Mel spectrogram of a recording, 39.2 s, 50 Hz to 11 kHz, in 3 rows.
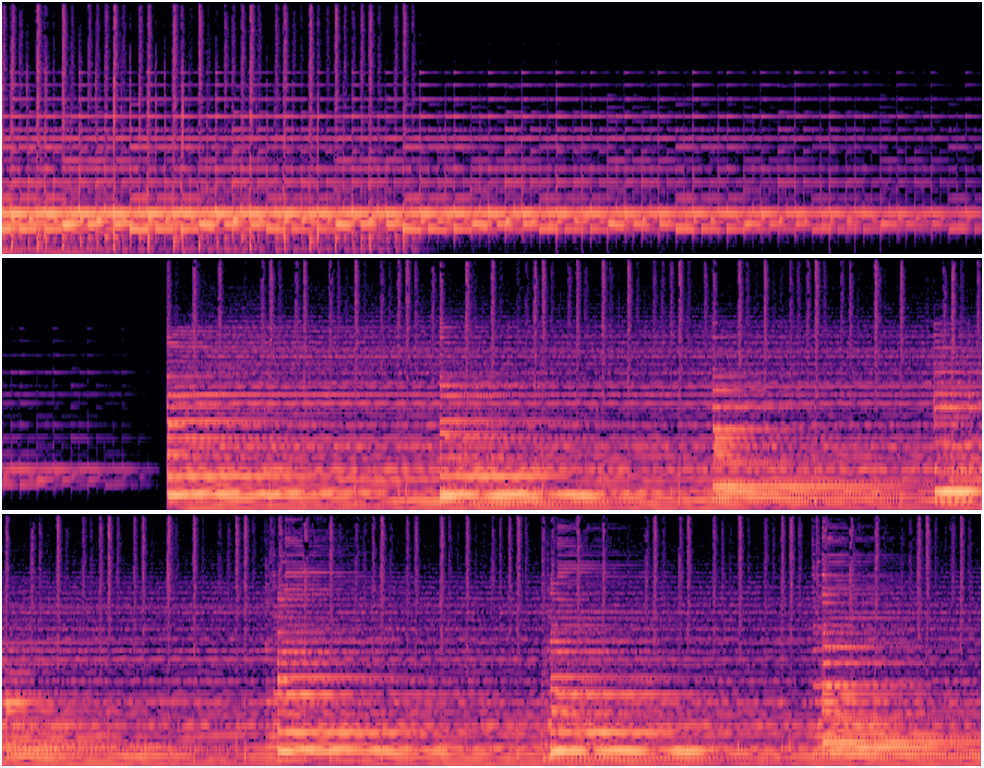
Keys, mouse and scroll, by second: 36.0 shift+d, 38.4 click.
